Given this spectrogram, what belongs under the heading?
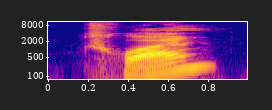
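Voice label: "chuan2", chinese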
